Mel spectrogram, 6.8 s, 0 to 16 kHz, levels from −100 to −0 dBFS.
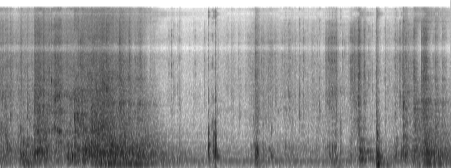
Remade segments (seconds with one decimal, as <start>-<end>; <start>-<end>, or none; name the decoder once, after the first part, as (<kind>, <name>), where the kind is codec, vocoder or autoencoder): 0.0-2.3 (autoencoder, DAC-VAE); 3.4-4.2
